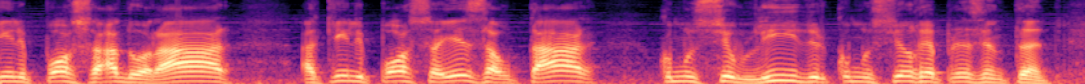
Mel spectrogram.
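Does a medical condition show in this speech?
No.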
